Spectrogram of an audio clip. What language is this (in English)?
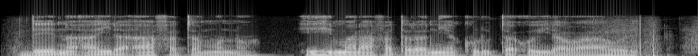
Kikuyu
